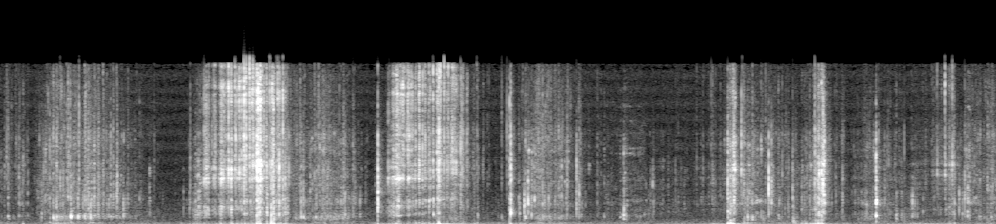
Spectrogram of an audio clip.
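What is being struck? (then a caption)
Bar of soap cut with a blade. A utility knife blade carves and scrapes a hand-sized, solid, peach-colored bar of dry soap, held in one hand with long painted nails, cutting it into cubes and flakes that crumble off. Crisp, bright scraping and crunching bursts alternate with quieter stretches, with soft low thuds under the louder cuts. The soap breaks into dry, crumbly pieces.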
